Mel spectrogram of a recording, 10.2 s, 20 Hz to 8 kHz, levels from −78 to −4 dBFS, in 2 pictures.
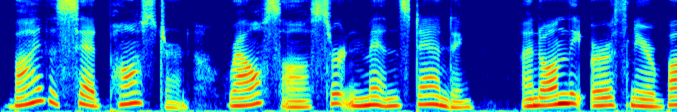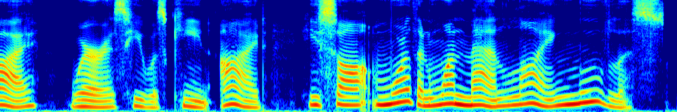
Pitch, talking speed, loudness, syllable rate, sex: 205 Hz, 165 wpm, -18 LUFS, 4.0 syllables/s, female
